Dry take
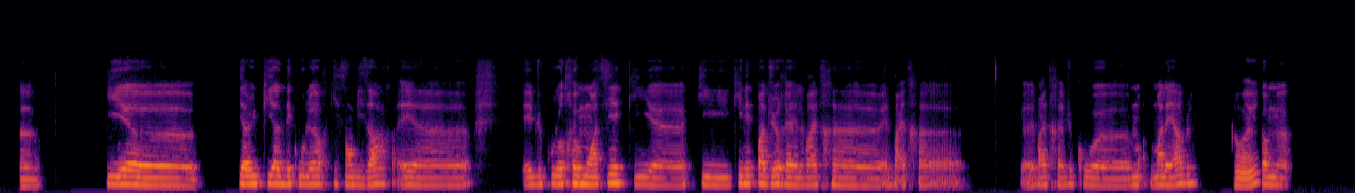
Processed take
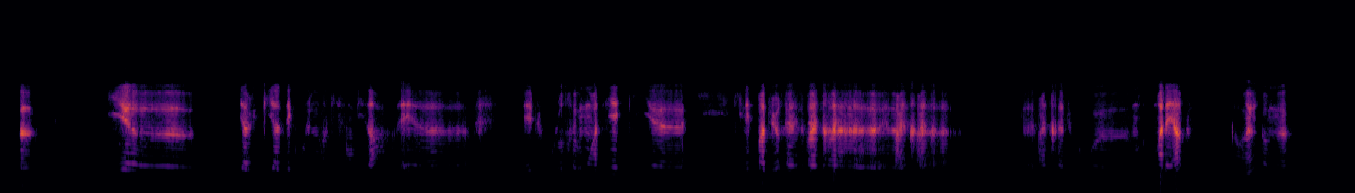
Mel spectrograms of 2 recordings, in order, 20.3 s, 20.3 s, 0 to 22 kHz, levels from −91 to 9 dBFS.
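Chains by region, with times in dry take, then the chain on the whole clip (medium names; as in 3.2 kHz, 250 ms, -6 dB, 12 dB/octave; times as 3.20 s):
4.64–5.18 s: comb 6.3 ms, depth 73% + compressor with a negative ratio -37 dBFS
10.23–10.85 s: treble shelf 4.5 kHz -6.5 dB + comb 1.2 ms
11.81–14.23 s: steep high-pass 190 Hz + doubling 19 ms -5 dB + delay 314 ms -3.5 dB
whole clip: elliptic band-pass 1.4–3 kHz, stop band 80 dB; upward expansion 2.5:1, over -55 dBFS; trim +15.5 dB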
